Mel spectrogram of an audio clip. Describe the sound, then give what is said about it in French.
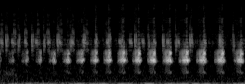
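An agile frog calls underwater in a pond at the Plaine des Morts, recorded by hydrophone from 3 a.m. in late January in mild weather: a rapid, even series of short croaking pulses, about six per second, steady, with a muffled, watery quality and no voices. “En cette fin de janvier, avec une température relativement douce, c'est une grenouille agile qui chante sous l'eau à partir de 3h du matin.”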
